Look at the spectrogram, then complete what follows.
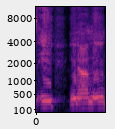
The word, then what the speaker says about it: Eay: E motherfucking Y pronounced as E.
